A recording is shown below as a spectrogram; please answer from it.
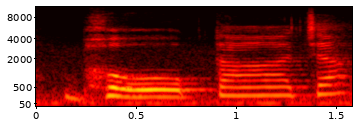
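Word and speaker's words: ಭೋಕ್ತಾ ಚ: ಇದೆ ಪ ಭದ ಅರ್ಧಮ ಭೋಕ್ತಾಚ ಭೋ ದೀರ್ಘ ಕ ಮತ್ತೆ ತಾ ದೀರ್ಘ ಚಪ್ರ ಪ್ರಭುರೇ ಚದ ಜೊತೆ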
